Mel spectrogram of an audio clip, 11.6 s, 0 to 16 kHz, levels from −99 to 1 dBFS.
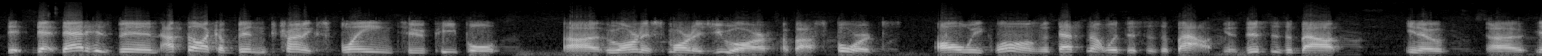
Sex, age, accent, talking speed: male, 40-59, American, 200 wpm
